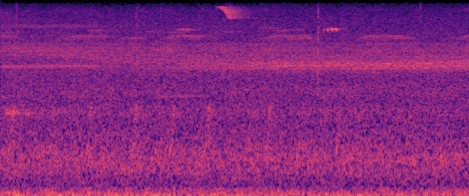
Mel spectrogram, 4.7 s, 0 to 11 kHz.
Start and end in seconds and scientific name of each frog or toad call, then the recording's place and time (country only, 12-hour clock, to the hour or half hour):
0.5	3.2	Leptodactylus notoaktites
Brazil, 5:30pm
